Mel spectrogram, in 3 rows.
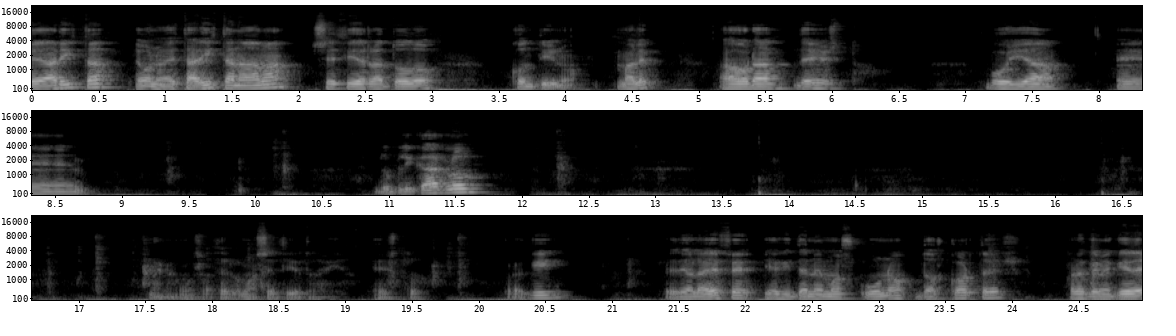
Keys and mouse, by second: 4.8 right click, 5.8 right click, 6.9 right click, 9.4 right click, 9.9 l, 11.8 shift+d, 12.4 right click, 12.6 s, 13.6 click, 14.0 g, 16.2 click, 16.4 ctrl+z, 18.0 2, 18.3 right click, 18.8 shift+right click, 19.5 f, 20.1 right click, 20.7 f, 24.2 ctrl+r.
